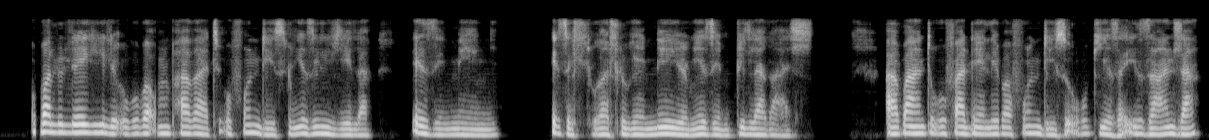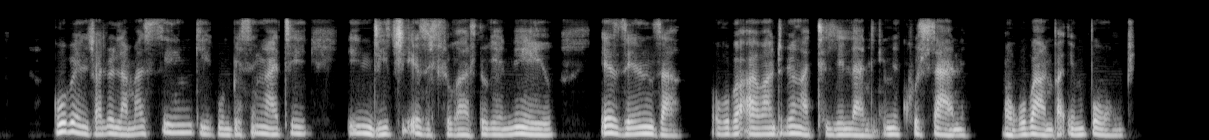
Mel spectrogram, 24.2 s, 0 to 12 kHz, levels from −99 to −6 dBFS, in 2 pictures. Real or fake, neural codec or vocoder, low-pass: fake; codec, 16 kHz, 4 kbps, FunCodec, trained on LibriTTS, 50 frames a second; 7.2 kHz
